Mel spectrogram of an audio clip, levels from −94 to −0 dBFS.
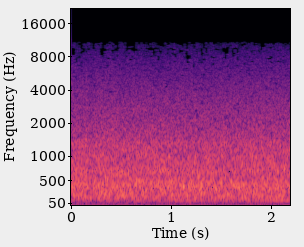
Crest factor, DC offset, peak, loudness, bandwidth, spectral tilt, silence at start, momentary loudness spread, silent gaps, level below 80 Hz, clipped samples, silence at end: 14 dB; 0.2%; -14 dBFS; -29 LUFS; 11.5 kHz; -5.5 dB/octave; 0 s; 0 LU; none; -58 dBFS; under 0.1%; 0 s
